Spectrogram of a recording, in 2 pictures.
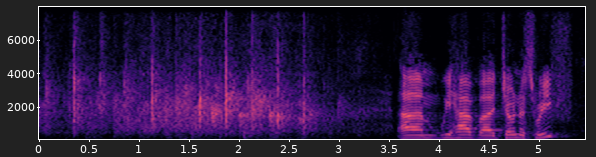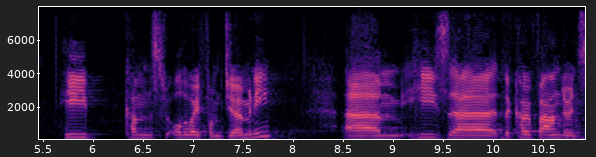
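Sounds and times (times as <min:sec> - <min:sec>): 
audience applause: 0:00.0 - 0:03.4
speech: 0:03.6 - 0:07.9, 0:08.5 - 0:10.9.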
